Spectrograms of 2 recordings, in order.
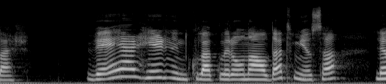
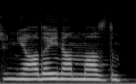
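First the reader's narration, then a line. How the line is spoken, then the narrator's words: Muttering. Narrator (Turkish): mırıldanıyordu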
